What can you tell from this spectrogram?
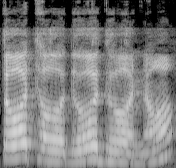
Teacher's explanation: दंत्य वर्ण, जिसका उच्चारण दांत और जीभ के स्पर्श से होता है, ऐसे वर्ग है त वर्ग, त थ द ध न तथा ल और स।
